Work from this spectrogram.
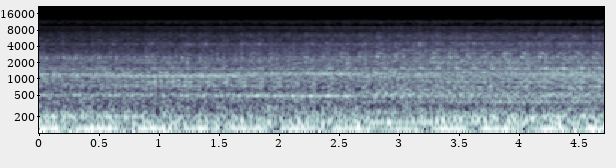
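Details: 2002 Dodge Ram 2500 4x4, 5.9 Cummins diesel, six-speed manual, about 113,300 miles: even, deep diesel clatter at steady idle with no misses, knocks or hunting; healthy engine.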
